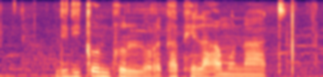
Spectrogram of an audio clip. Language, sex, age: Southern Sotho, male, 24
